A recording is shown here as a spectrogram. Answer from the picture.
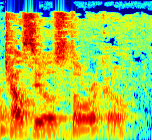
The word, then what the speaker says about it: Calcio Storico: It's called, and I apologize if I fuck up on the pronunciation, Calcio Storico. What do you think it's pronounced like? Calcio? – Yeah, Calcio Storico.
